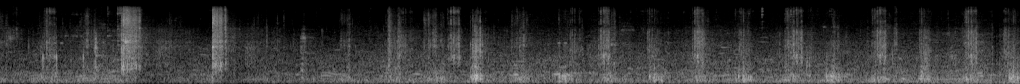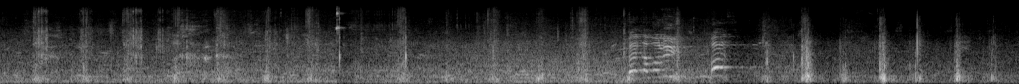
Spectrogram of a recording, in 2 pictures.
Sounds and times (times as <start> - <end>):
Speech: 2.7 - 20.2.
